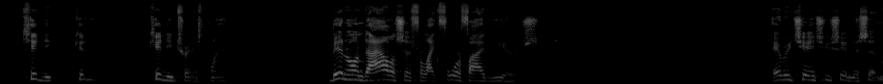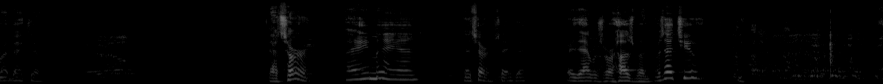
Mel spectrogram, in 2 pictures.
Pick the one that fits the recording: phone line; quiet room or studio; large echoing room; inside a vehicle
large echoing room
